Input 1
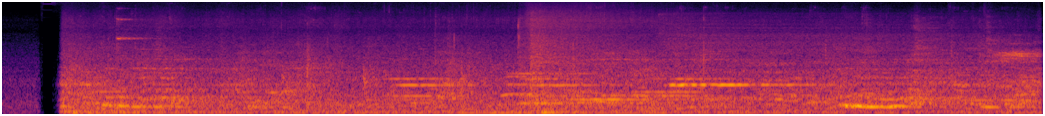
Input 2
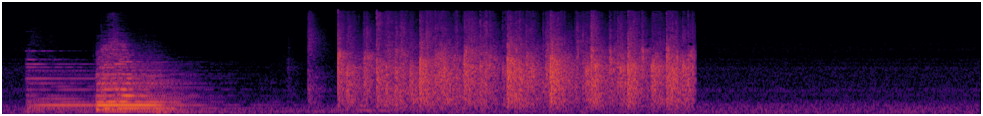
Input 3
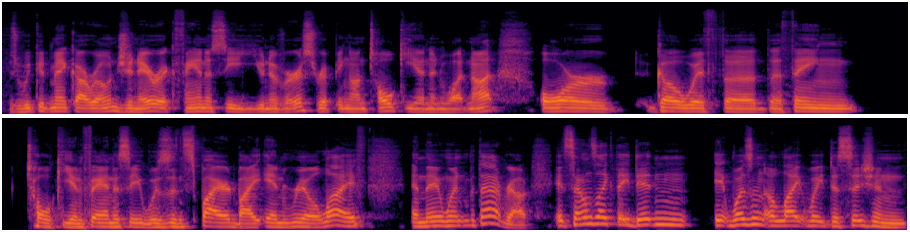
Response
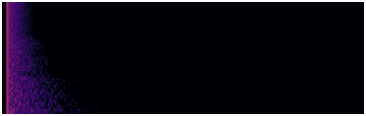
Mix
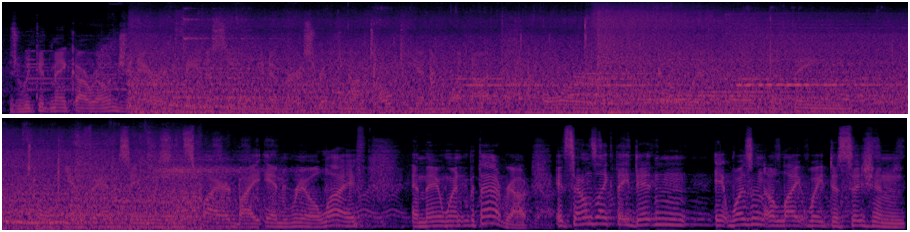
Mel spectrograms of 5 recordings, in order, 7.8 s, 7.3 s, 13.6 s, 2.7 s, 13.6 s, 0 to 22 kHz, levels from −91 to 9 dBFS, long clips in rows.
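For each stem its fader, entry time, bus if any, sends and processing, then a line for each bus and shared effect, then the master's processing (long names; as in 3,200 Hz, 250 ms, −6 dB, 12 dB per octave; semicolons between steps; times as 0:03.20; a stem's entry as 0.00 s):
−17.0 dB, 0.50 s, no send, echo send −10 dB, no processing
−6.0 dB, 0.00 s, no send, no echo send, elliptic high-pass filter 850 Hz; downward compressor 3 to 1, threshold −42 dBFS, peak gain reduction 13.5 dB; automatic ducking −13 dB, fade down 1.70 s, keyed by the third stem
−15.0 dB, 0.00 s, no send, echo send −20.5 dB, brickwall limiter −17.5 dBFS, peak gain reduction 6.5 dB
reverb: not used
echo: repeating echo 214 ms, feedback 45%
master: parametric band 270 Hz −6.5 dB 1.3 octaves; every bin compressed towards the loudest bin 2 to 1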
